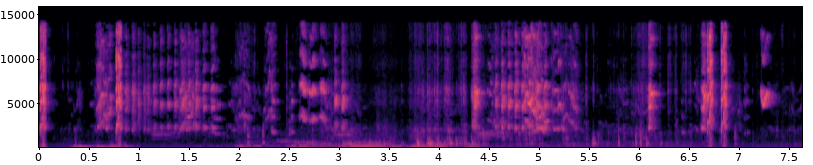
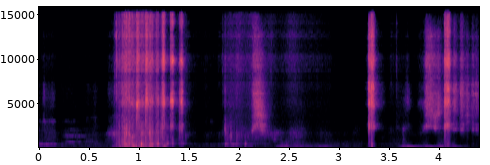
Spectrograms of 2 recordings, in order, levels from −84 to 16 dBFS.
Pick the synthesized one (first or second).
second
